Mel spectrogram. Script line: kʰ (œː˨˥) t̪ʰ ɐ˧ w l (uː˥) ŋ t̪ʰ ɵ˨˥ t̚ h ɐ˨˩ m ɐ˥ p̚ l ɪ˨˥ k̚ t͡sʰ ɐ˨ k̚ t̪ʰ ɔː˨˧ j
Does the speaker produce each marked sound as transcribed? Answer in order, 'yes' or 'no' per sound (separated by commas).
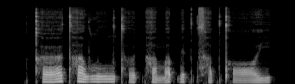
yes, no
